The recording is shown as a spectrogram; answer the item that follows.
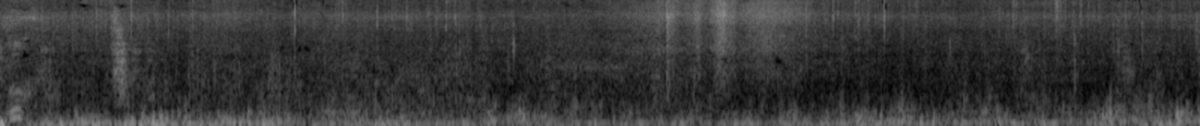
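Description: Wind buffeting the phone's microphone: an uneven low rumble that fluctuates in level throughout.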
